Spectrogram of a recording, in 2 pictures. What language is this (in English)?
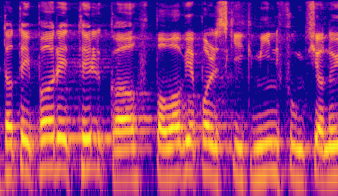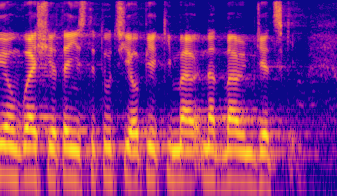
Polish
